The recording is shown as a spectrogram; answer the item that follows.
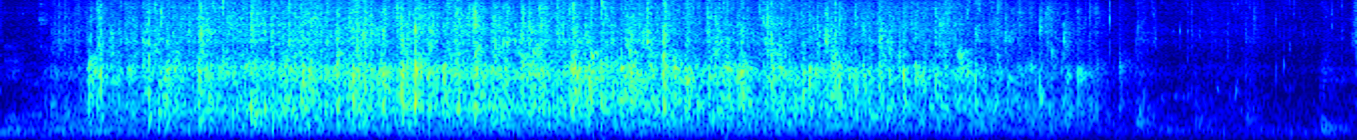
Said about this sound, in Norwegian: Liten applaus.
